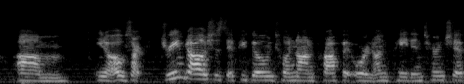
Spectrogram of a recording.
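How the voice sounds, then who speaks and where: Noticeable background noise sits under this recording. A woman with an American accent speaks at a very fast pace. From US East Coast. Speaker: career center adviser. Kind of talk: webinar presentation. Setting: video call. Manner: animated.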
